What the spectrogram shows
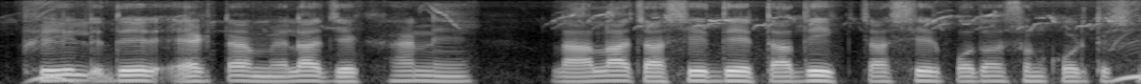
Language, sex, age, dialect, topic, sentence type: Bengali, male, 18-24, Western, agriculture, statement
